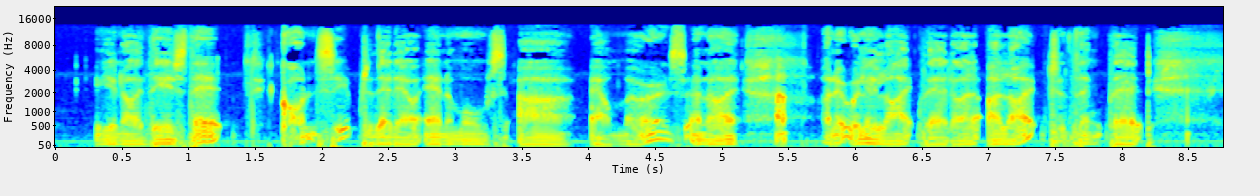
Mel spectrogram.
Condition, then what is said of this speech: Tracheostomy. And he scarred one of my vocal cords, so that's why I sound a bit different.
